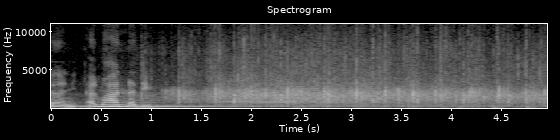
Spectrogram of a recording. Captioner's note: audience clapping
